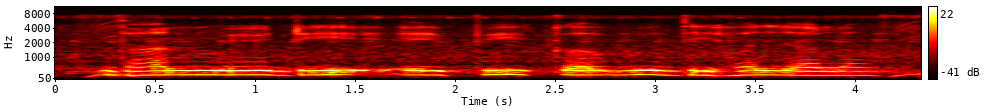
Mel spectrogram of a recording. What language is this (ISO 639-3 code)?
bho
